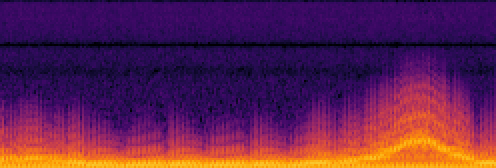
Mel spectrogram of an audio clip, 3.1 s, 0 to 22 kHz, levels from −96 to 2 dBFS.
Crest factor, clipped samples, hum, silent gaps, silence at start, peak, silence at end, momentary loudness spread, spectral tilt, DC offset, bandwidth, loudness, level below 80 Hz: 6 dB; under 0.1%; 50 Hz at -20 dBFS; none; 0 s; -8 dBFS; 0 s; 1 LU; -12 dB/octave; 0.4%; 3.1 kHz; -17 LUFS; -20 dBFS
